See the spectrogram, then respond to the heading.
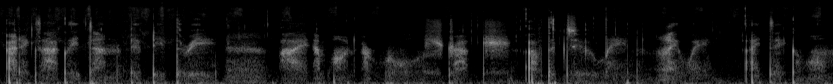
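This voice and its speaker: A woman whispering softly and close to the microphone, reading stories aloud in an ASMR style with hushed, deliberate phrasing and pauses. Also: low-quality recording. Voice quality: soft unvoiced whisper.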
